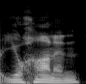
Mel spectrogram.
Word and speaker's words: Yohanan: Specifically, this kind of ties in with John the Baptist, or Yohanan, is how you would pronounce it in Hebrew, and how he was in the wilderness, crying out in the wilderness.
